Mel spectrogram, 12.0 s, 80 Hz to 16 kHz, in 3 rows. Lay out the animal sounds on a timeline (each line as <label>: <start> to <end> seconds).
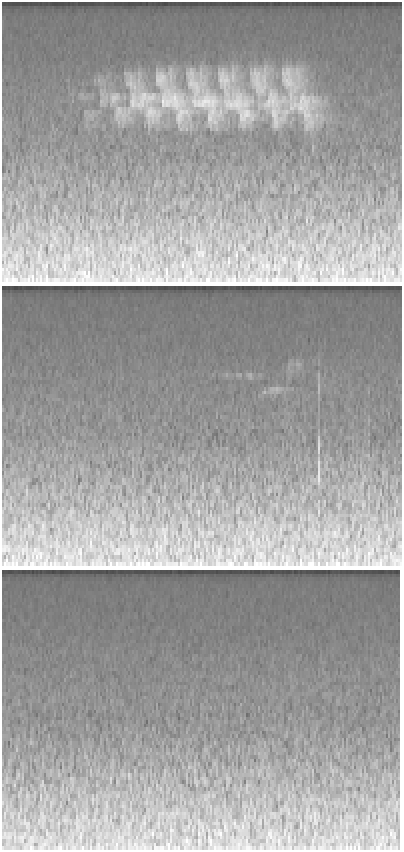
Ovenbird (Seiurus aurocapilla): 0.7 to 3.8 seconds
Black-throated Green Warbler (Setophaga virens): 6.0 to 7.1 seconds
